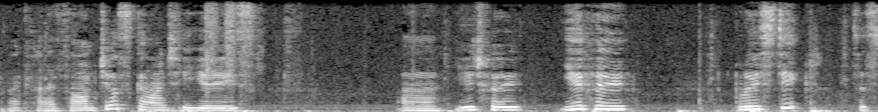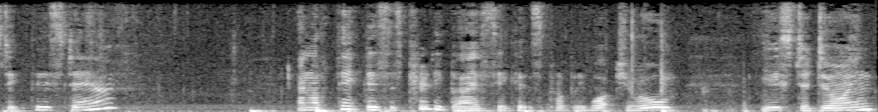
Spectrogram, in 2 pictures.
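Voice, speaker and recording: A woman's very deep, low voice with a dark, mellow tone and vocal fry, very wide pitch swings, a fairly slow pace and long, frequent pauses. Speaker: papercraft hobbyist. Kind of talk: craft tutorial. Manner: halting, many fillers.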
